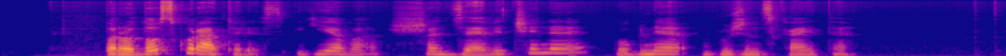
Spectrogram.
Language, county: Lithuanian, Vilnius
